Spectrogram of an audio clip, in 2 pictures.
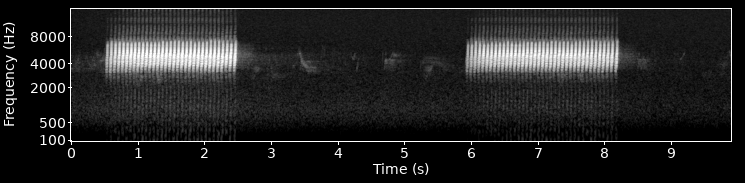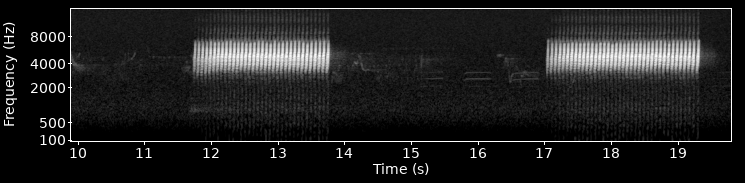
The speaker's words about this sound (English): Trillers are tricky. There are a few things we can listen for to help us out. The tone of the trill, the overall length of the song, and any changes to volume, pitch, or tone. With that in mind, let's listen to our first bird song.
